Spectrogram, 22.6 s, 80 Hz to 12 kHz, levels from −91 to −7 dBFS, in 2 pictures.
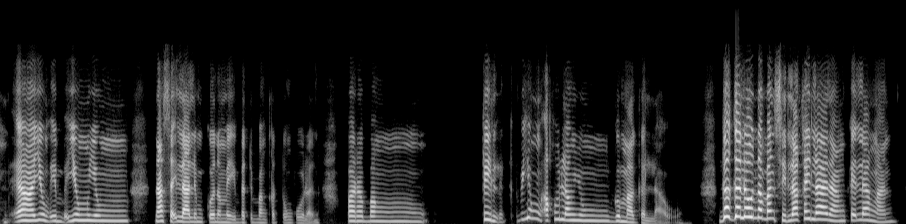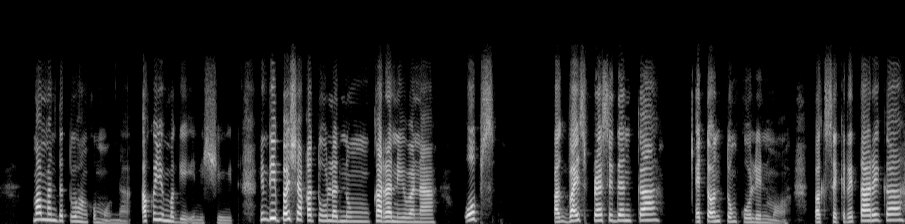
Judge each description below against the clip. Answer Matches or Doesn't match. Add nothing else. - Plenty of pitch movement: Matches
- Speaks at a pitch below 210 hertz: Doesn't match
